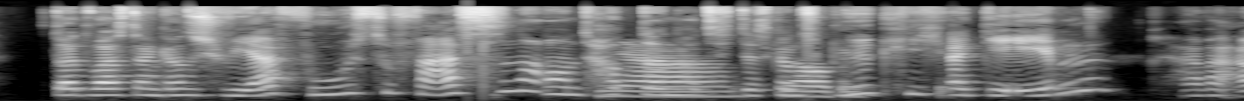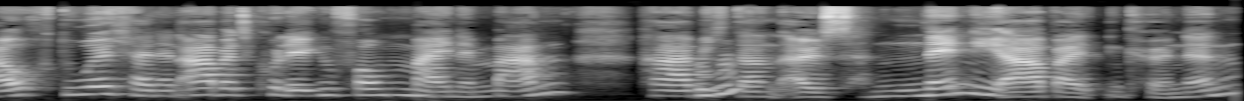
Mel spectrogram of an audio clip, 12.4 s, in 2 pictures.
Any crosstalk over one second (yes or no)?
yes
